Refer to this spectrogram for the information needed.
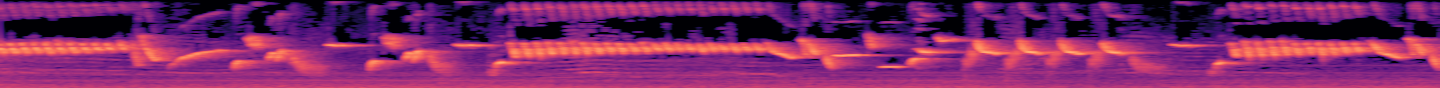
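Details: Green canary kept as a pet bird, singing a melodious song: dense run of high whistled notes, rapid down-slurred phrases and sustained buzzy trills, continuous and loud throughout.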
